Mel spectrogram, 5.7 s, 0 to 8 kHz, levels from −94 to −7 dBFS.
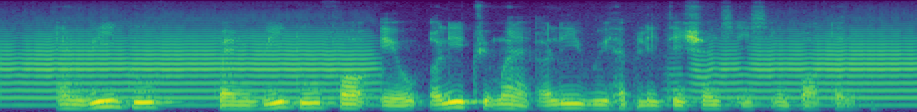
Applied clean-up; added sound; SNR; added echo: none; Trumpet; 6 dB; none.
